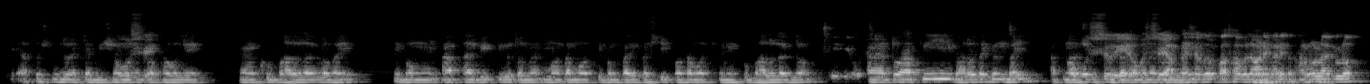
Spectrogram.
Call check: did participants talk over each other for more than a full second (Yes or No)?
Yes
